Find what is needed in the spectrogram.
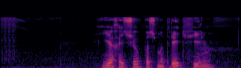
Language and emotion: Russian, neutral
